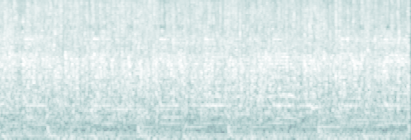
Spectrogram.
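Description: Studio audience applause under television talk-show music with a heavy low end.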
